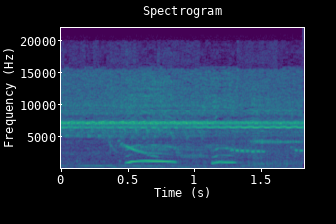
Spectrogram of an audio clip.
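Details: Baby macaque crying out for a hug: two clear, arched, whistle-like cries, the first long and the second shorter, rising then falling in pitch, over a steady high electronic hiss and faint low rumble.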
